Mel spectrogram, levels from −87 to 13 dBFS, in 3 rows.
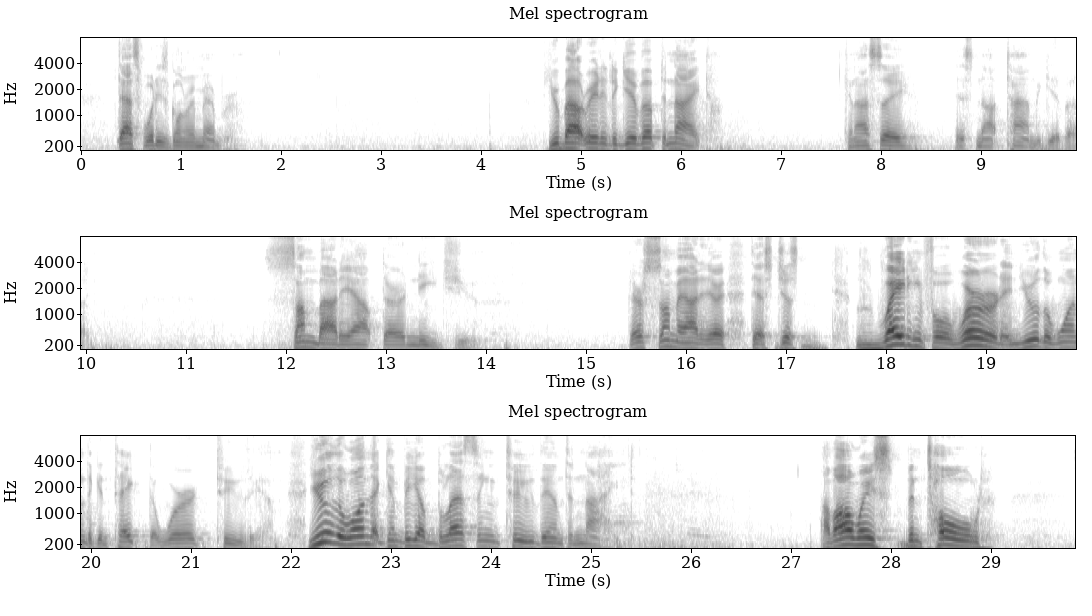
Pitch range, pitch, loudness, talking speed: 95-145 Hz, 115 Hz, -29 LUFS, 125 wpm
